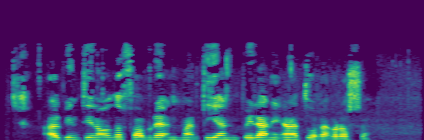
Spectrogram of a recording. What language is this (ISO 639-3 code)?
cat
